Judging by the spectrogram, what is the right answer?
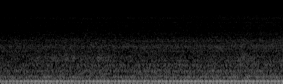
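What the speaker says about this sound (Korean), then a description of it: "시동을 걸어 놓은 상태인데 엔진 상태 너무 좋아요 소리 들어보시죠" A 2013 Hyundai Sonata The Brilliant LPI car engine idles with a steady, low hum continuously at close range, smooth and even throughout with no talking.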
